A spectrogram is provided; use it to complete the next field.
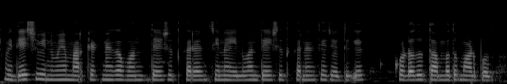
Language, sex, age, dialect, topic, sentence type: Kannada, male, 60-100, Central, banking, statement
